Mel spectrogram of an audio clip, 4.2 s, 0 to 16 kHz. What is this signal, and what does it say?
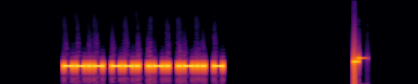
Morse code, heard as a keyed tone, about 38 wpm, 700 Hz. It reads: QGRLT
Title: Code Groups - 5 Letters - 40wpm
